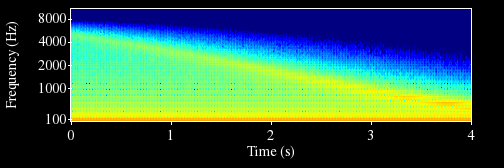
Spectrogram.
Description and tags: Multisamples created with Subsynth.
multisample, square, synth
